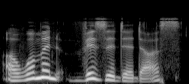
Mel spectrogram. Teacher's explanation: only the viz is stressed here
